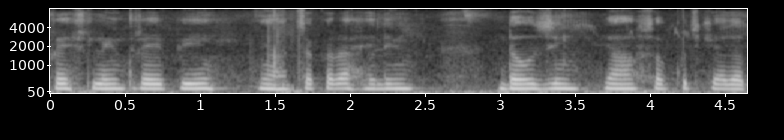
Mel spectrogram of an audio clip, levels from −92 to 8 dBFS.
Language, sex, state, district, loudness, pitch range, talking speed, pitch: Hindi, male, Haryana, Charkhi Dadri, -16 LUFS, 165-170 Hz, 130 wpm, 170 Hz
